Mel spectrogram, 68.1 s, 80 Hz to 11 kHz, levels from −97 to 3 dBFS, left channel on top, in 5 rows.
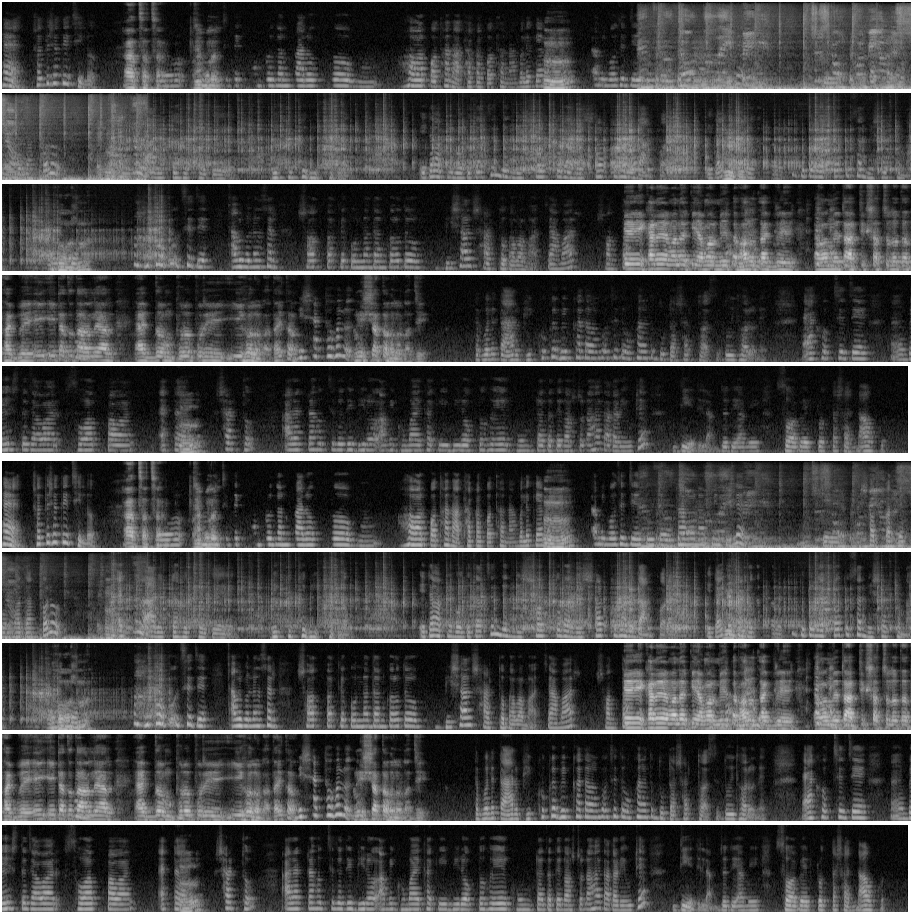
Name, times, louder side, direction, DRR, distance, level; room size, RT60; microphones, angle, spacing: voice 1, 0.0-1.4 1.7-1.9 2.3-3.3 3.8-4.7 4.9-5.7 5.9-8.3 8.8-11.2 11.9-14.5 15.3-17.2 17.7-18.9 19.9-23.8 24.2-27.3 28.0-28.6 29.2-30.3 30.7-35.9 36.2-36.7 37.6-38.9 39.5-40.1 42.0-42.3 43.5-43.6 45.3-46.3 48.0-56.5 56.9-57.4 57.8-58.3 58.8-67.8, right 5 dB, 50° right, 8 dB, 0.3 m, -39 dB
voice 2, 1.8-2.4 2.9-3.3 8.1-8.6 15.2-15.4 24.5-24.8 27.9-28.6 36.6-39.1 39.4-45.3 46.2-47.3 57.2-57.5, right 3 dB, 85° right, 6 dB, 0.9 m, -30 dB
sound 1, 9.5-15.8, left 6 dB, 65° left, 0.3 m, -33 dB
sound 2, 15.2-29.8, left 1 dB, 5° left, 0.5 m, -41 dB
3.7 x 3.6 x 3.3 m, 0.29 s
head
